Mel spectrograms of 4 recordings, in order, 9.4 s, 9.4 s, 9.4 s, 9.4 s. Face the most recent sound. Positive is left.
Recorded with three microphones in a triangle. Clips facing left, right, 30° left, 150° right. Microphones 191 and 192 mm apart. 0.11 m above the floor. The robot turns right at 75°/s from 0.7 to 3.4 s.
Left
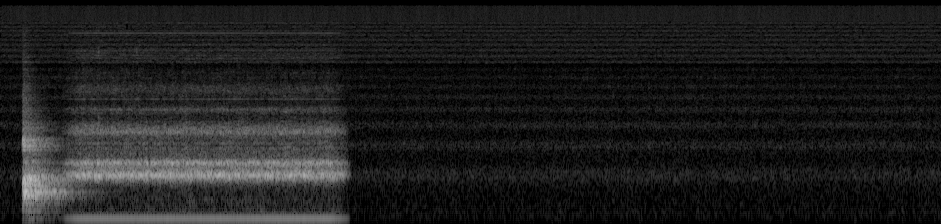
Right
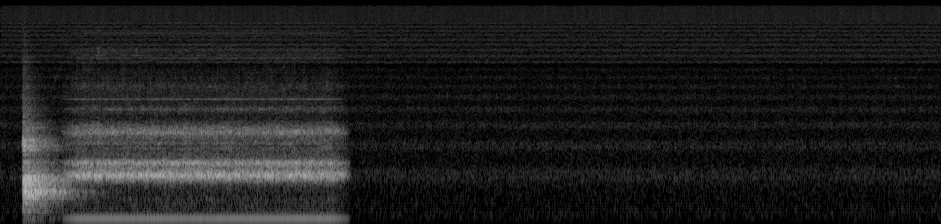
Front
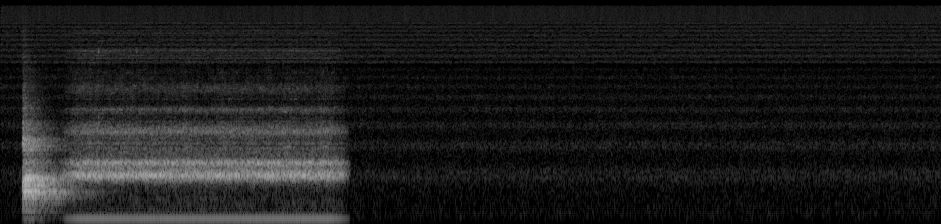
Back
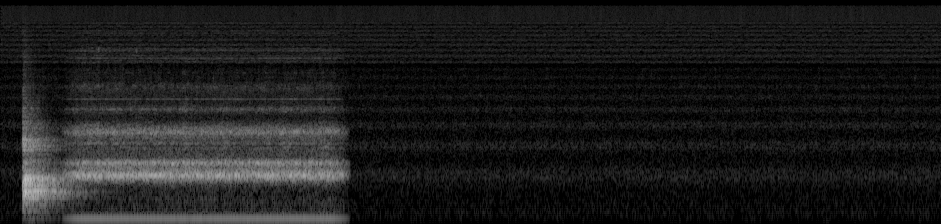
turn(degrees=-60)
